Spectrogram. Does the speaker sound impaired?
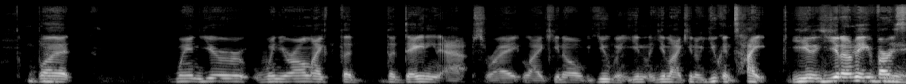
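Yes: stutter; stutter since youth, came and went in 6-month spells, became profound with age and alcohol; persistent stutter, openly discussed since TEDx talk on stuttering; stutter not noticed by Paul in pre-interview, once avoided speaking up for fear of stuttering; here repeated sounds, repeated words.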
